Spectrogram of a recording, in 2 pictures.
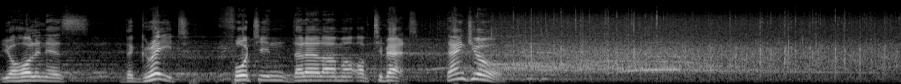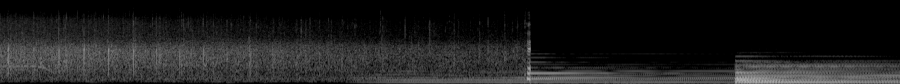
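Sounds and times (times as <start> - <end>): audience applauding: 4.2 - 14.3
sustained music chords: 12.6 - 18.0.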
